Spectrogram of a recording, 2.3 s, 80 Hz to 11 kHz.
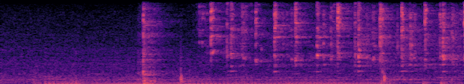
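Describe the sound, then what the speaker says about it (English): Two eggs being beaten in a bowl, with a fork or whisk clinking against the sides in quick, uneven taps that grow more rhythmic toward the end, close by in a kitchen. "I beat 2 eggs"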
